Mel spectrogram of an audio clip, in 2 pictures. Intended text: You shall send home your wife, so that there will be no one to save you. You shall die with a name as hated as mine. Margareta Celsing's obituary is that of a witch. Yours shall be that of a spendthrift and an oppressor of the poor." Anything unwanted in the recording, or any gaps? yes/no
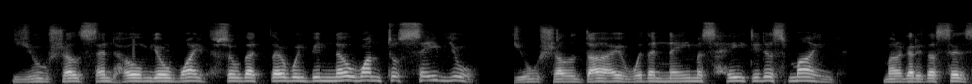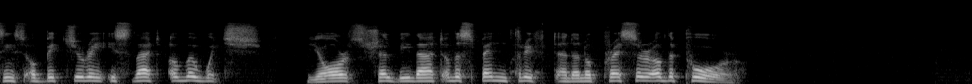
no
